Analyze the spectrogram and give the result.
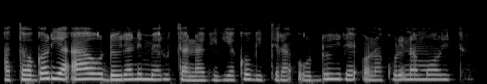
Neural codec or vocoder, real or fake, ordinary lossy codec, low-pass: none; real; none; 7.2 kHz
